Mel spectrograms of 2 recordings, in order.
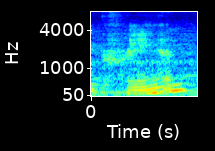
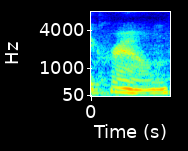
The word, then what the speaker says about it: crayon: yeah crayon and crayon so basically making it two syllables there's a chance you're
